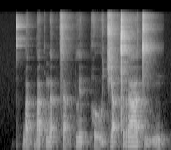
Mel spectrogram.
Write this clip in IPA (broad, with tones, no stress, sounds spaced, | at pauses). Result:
kʰ w a˨˩ k̚ w a˥˩ k̚ n a˥˩ k̚ s a˨˩ k̚ p l e˦˥ k̚ h ɤː˨˩ t͡ɕ a˥˩ ʔ t r aː˥˩ t ɯ˩˦ ŋ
